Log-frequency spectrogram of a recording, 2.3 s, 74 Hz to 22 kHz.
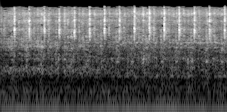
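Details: VW engine with timing chain, idling: a sharp, light tick about seven times a second over a steady low idle drone. Sounds like lifter tick, cause not confirmed; the head gasket is blown with oil and water mixing, a known failure around 100,000–130,000 km.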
